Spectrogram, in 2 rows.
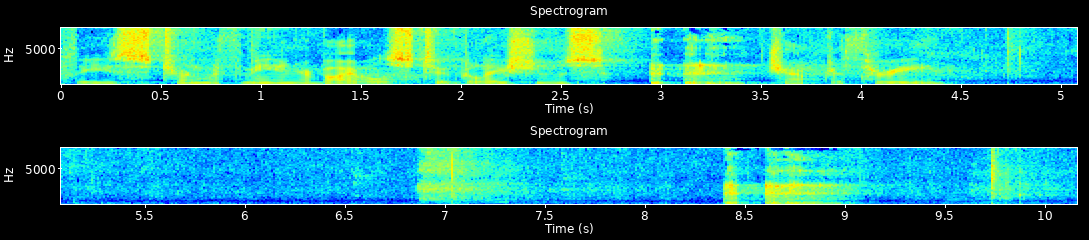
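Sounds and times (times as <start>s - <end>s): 
speech: 0.0s - 2.8s, 3.6s - 4.6s
preacher clearing his throat during a church service: 2.9s - 3.6s, 8.4s - 9.2s.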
